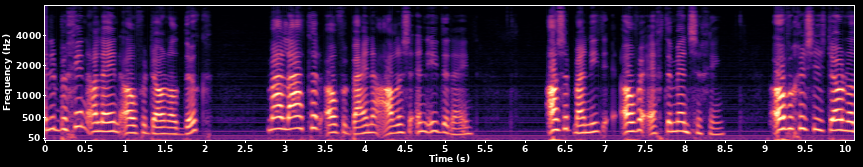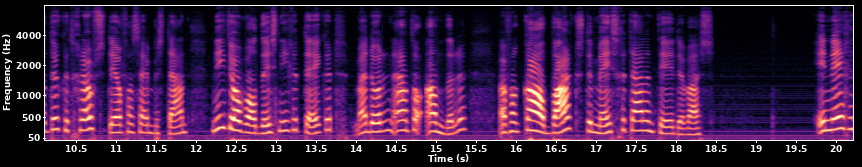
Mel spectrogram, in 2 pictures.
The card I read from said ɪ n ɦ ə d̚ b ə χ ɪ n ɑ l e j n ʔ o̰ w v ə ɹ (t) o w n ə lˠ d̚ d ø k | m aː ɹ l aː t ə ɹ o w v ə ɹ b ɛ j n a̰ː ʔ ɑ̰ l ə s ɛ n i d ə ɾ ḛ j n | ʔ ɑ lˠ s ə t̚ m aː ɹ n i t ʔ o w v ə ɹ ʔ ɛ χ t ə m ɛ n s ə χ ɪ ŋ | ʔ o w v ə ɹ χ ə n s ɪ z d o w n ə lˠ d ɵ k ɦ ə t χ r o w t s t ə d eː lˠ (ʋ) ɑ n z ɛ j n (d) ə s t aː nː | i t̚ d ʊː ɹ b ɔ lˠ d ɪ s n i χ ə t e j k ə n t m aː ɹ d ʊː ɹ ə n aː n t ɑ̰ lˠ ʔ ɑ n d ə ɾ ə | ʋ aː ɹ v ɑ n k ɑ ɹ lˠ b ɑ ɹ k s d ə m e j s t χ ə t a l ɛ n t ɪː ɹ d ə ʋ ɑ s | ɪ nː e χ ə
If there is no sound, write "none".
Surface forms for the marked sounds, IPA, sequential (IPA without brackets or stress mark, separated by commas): d, v, b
